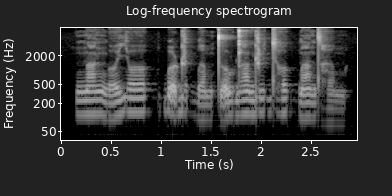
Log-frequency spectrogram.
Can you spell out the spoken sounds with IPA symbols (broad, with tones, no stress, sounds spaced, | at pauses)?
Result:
n̪ ã˧ ŋ o˨˦ j o˦ | ɓ o̰˦ ɖ ɵ˧ ɡ͡b ʌ˨ m t̪ o̰˧ w ɖ ã˦ ɖ ʉ˦ dʱ o˦ ɡ͡b ã˧ dʱ ʌ˨ m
